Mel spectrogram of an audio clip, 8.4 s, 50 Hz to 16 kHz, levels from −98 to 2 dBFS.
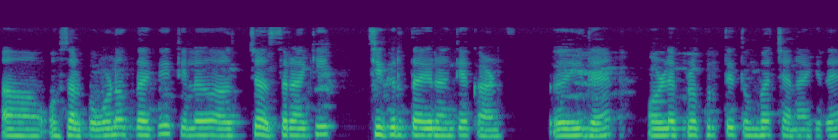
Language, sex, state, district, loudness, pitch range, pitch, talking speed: Kannada, female, Karnataka, Chamarajanagar, -25 LUFS, 175-190 Hz, 180 Hz, 105 wpm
